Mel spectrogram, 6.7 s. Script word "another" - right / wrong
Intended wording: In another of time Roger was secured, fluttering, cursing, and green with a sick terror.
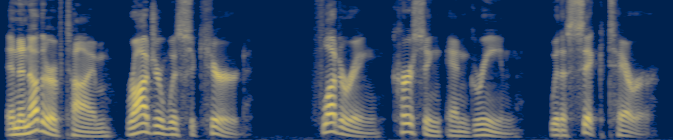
right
